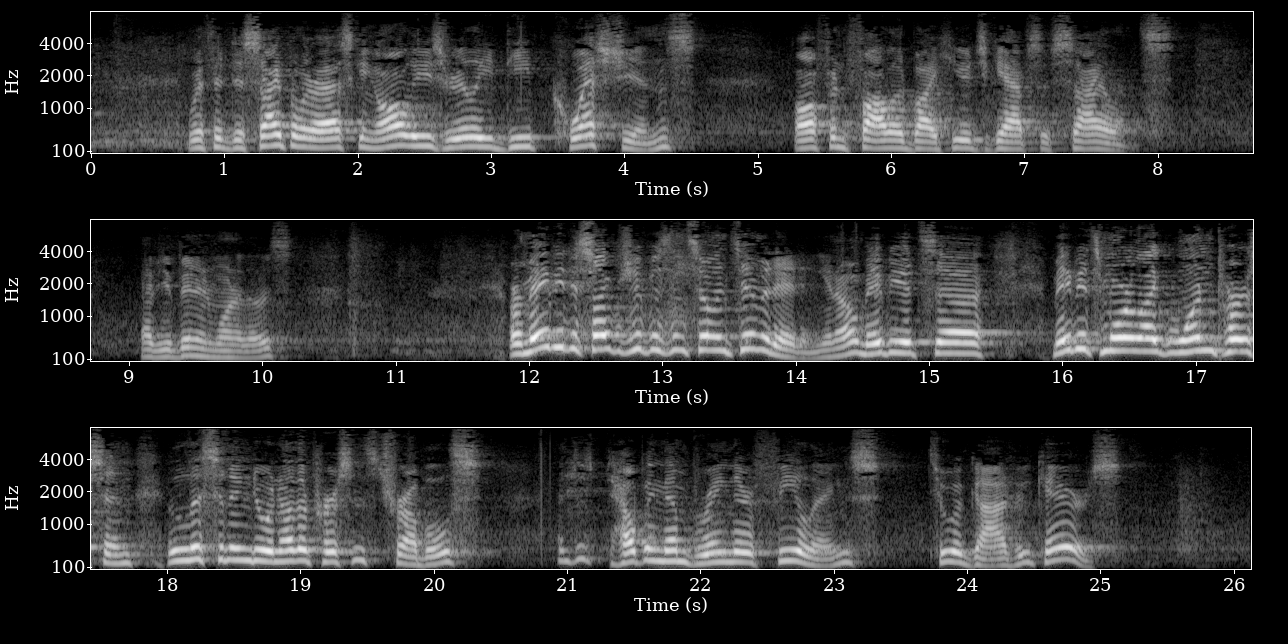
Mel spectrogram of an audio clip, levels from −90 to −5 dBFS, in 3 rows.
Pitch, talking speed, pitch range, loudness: 210 Hz, 135 wpm, 175-255 Hz, -23 LUFS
